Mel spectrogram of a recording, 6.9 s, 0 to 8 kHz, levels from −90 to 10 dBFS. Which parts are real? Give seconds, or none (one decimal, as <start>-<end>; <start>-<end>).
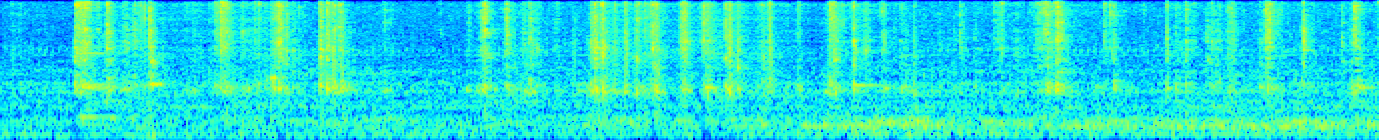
0.0-0.7; 1.4-3.0; 4.5-6.9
